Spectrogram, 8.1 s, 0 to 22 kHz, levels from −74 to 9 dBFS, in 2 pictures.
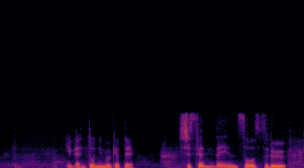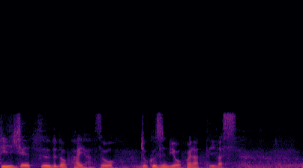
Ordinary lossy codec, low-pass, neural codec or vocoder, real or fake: none; 7.2 kHz; codec, 16 kHz in and 24 kHz out, 0.6 kbps, FocalCodec, streaming, 2048 codes; fake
